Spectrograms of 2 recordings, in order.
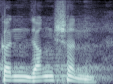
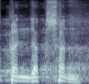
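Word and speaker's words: conjunction: मतलब मैं 80% लोगों को सुनता हूं बोलते हुए कंजक्शन, कंजक्शन नहीं होता है, कंजंक्शन होता है।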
